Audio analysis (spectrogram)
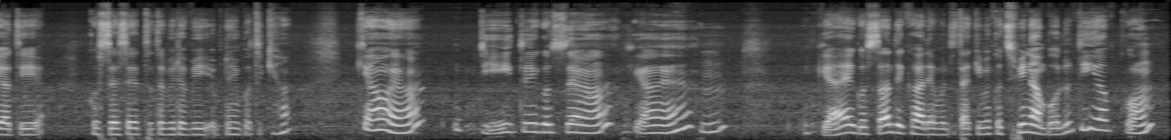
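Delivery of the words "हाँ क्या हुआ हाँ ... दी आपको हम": higher, louder mocking brother; loud cheeky brother teasing sister; taunting brother. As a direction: needle her loudly, cheeky. Ravi taunting angry sister.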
